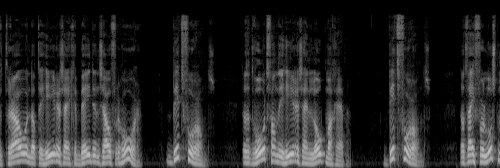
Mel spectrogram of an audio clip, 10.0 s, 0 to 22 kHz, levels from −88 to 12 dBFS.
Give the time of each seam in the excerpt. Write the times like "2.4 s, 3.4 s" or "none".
3.2 s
